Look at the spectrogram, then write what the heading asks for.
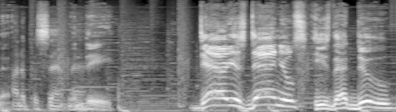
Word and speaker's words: Dharius: only name i know it's spelled this way d-h-a-r-i-u-s so it's darius on everything that's youtube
